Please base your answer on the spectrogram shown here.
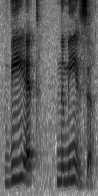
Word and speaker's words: Vietnamese: और प्रोनाउंसिएशन क्या हो जाता है यहाँ पर, इट is very simple, वियतनामीज, इट इज नॉट वियतनामीज, इट इज नॉट वियतनामीज, क्योंकि कंट्री का नाम डेफिनेटली वियतनाम है।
